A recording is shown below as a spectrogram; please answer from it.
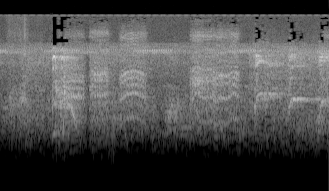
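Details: Pale-crested Woodpecker (Celeus lugubris) call: a run of high, nasal, slightly falling notes, spaced roughly every half second, over a steady background hiss; a species of Mato Grosso and Mato Grosso do Sul, Bolivia, Paraguay and Argentina.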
